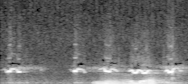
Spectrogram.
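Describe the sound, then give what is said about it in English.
A person in Sussex whistles a string of short, bright chirping phrases, imitating a nightingale's song as a call for help, moderately loud, with a low murmur rising beneath the later notes. “My whistle is that of a nightingale, a song unheard in Sussex at this time of the year.”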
